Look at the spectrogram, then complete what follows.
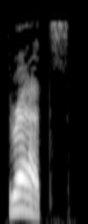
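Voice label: "threats", British English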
